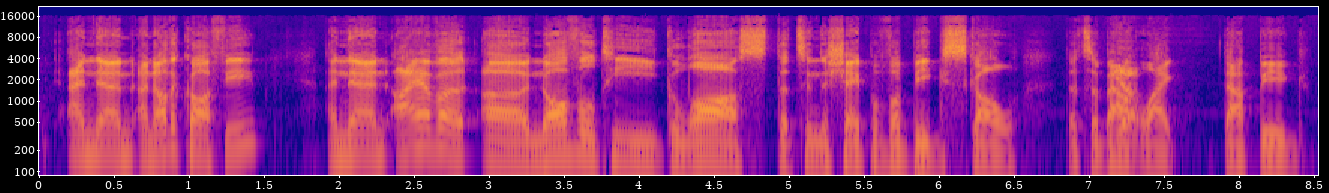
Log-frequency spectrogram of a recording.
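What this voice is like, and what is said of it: Speaker's own regional accent. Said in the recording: “you're just getting confused by my accent”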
